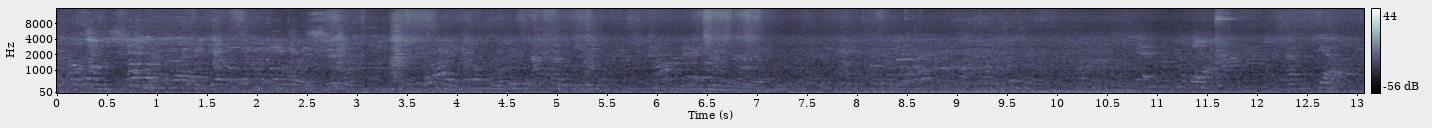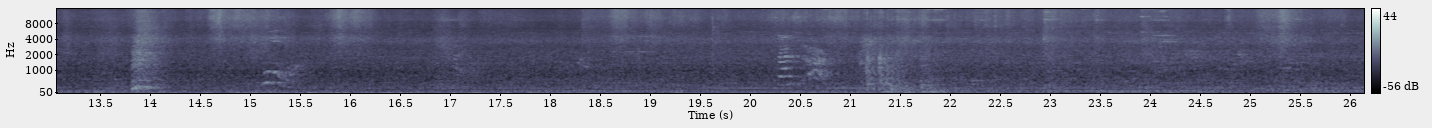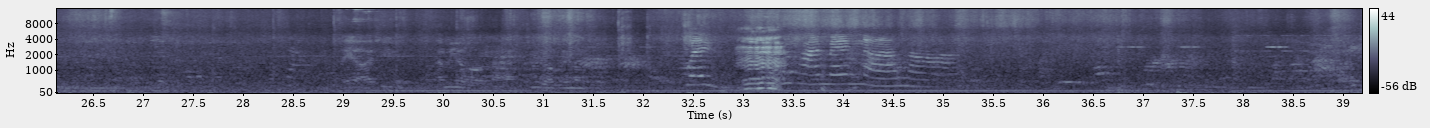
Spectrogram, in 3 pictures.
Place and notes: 新庄子公有零售市場, Xinfeng Township - walking in the traditional market
Walking in the traditional market, vendors peddling, housewives bargaining, and girls gossiping
26 August 2017, ~08:00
